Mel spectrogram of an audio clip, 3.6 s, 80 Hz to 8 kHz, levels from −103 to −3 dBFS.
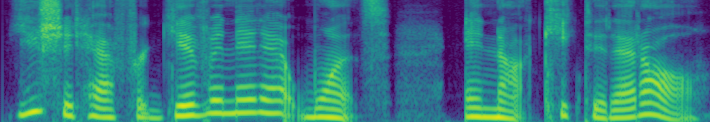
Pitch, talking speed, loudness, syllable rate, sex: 230 Hz, 220 wpm, -18 LUFS, 5.3 syllables/s, female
